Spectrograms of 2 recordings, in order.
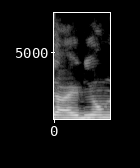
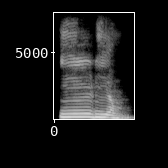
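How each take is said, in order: First: The word begins with an 'eye' vowel sound. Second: The word begins with an 'ee' vowel sound. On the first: The speaker calls it wrong. "इसको कभी भी आइडियोम नहीं पढ़ना है" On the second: The speaker calls it right. "आई का उच्चारण ई के रूप में होगा"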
